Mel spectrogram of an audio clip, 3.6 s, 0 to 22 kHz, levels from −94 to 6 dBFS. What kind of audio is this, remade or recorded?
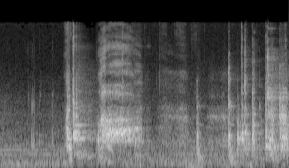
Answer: recorded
